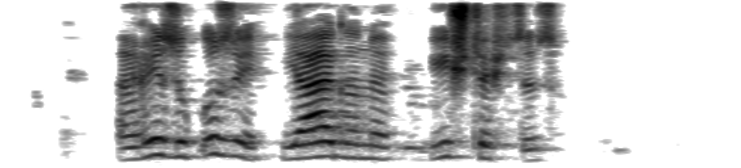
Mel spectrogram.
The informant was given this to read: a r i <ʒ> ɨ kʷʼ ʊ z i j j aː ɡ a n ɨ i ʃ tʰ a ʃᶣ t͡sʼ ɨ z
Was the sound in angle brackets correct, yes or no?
no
